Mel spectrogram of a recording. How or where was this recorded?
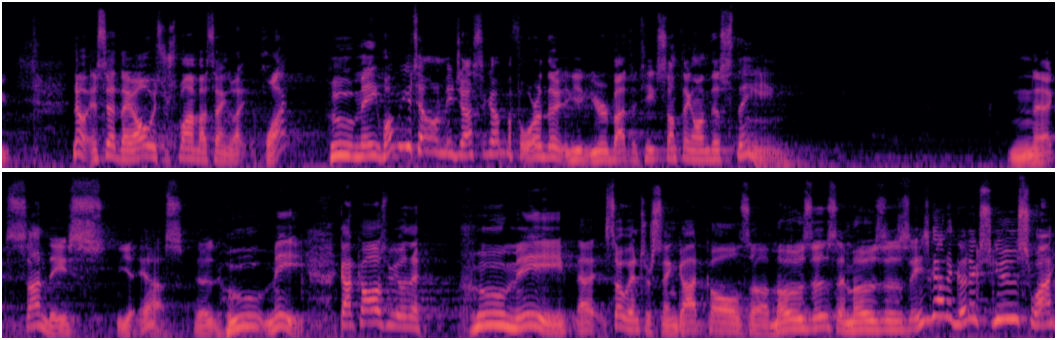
large echoing room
